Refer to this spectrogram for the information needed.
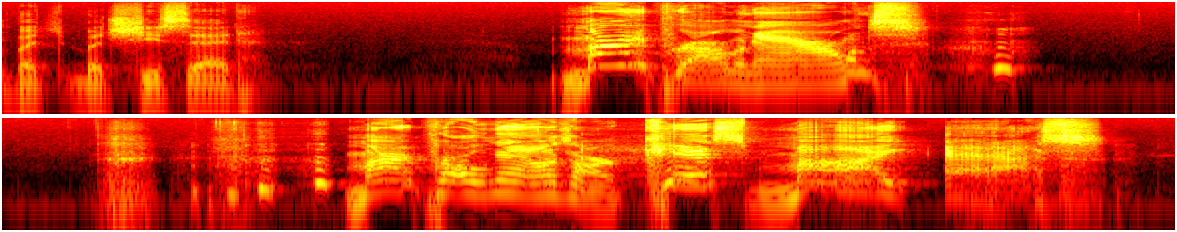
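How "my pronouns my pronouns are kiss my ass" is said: very high, very slow, swooping, stretched sing-song jab. Retelling a stand-up joke in a Roseanne Barr impression. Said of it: "I'm gonna do my best Roseanne Barr impression here".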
